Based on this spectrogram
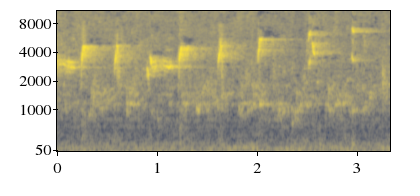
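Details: Javan bush lark song used as a training recording: a series of thin, high whistled notes, some sliding and some held, given about twice a second against faint background hiss.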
